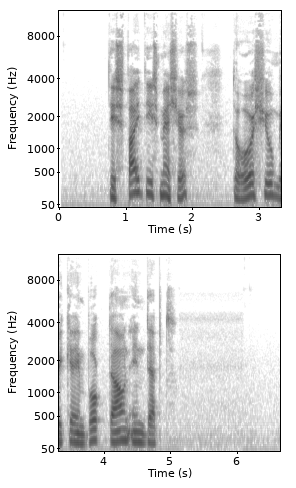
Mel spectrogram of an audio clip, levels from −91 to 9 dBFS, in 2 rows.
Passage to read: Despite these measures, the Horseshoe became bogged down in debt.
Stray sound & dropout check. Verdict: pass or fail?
pass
